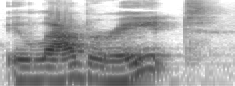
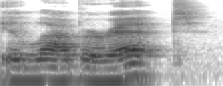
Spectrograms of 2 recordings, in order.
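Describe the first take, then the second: First: It is pronounced the way the verb is. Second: It is pronounced the way the adjective is. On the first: To go into detail. "elaborate is a verb" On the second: Detailed. "elaborate is an adjective"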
